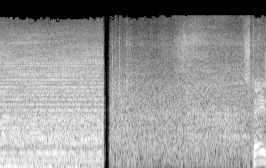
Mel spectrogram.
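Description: Loud arena goal celebration: music with steady held tones over a cheering crowd, cut off suddenly about a second and a half in. After the cut comes a quieter, steady murmur of an arena crowd during play.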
